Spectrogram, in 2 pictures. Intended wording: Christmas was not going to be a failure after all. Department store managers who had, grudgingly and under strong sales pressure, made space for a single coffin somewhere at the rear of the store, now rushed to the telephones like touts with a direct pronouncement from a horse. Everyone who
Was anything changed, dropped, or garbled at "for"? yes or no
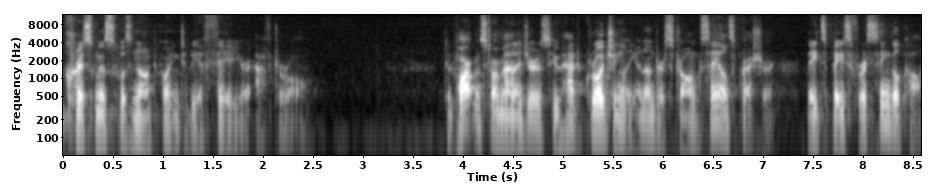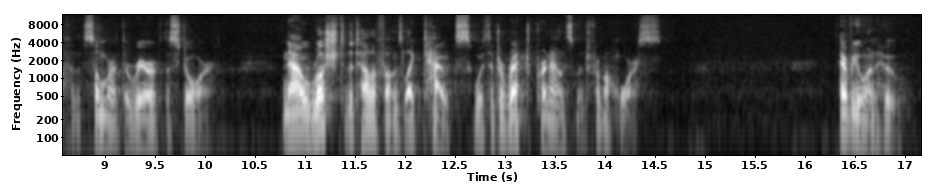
no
